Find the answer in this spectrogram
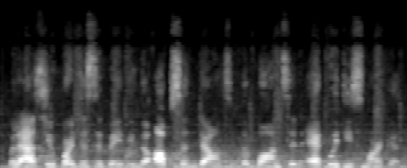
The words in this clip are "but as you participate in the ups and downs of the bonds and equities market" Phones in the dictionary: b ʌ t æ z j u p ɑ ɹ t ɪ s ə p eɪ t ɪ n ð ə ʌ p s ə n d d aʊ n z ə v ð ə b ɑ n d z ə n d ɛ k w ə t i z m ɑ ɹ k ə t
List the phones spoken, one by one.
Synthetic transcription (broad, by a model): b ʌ t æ s j u p ɑ ɹ t ɪ s ə p eɪ t ɪ n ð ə ʌ p s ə n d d aʊ n s ə v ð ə b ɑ n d s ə n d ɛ k w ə t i s m ɑ ɹ k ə t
